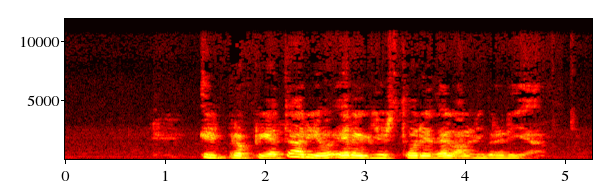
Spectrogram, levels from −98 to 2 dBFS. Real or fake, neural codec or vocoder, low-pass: real; none; 10.8 kHz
